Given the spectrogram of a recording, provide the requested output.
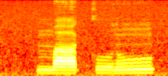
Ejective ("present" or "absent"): absent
